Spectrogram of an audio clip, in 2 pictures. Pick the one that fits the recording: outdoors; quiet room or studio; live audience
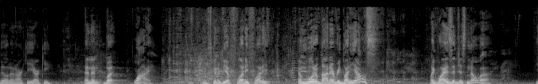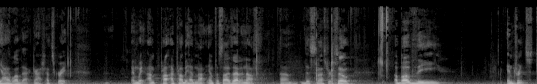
live audience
